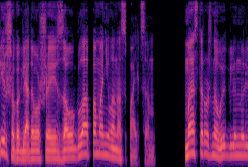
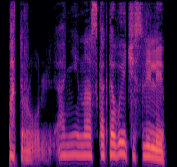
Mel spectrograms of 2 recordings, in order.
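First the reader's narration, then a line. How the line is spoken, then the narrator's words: Whisper. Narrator (Russian): прошептала Даша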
